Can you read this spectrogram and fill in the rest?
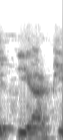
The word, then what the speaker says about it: ERP: Kurumsal kaynak planlaması, İngilizcesiyle Enterprise Resource Planı, kısaca ERP diye yazılıp İngilizce ERP diye okunuyor.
